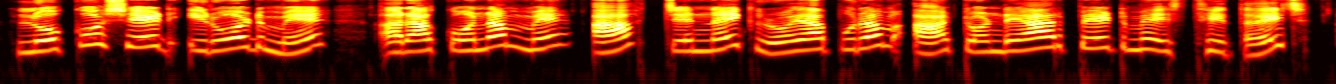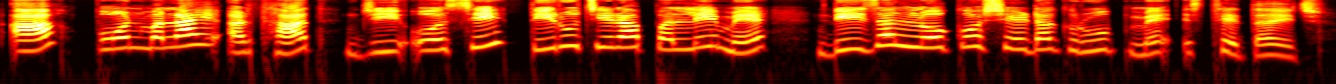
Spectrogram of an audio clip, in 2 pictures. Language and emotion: Maithili, neutral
